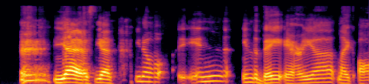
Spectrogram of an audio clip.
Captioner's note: laughs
